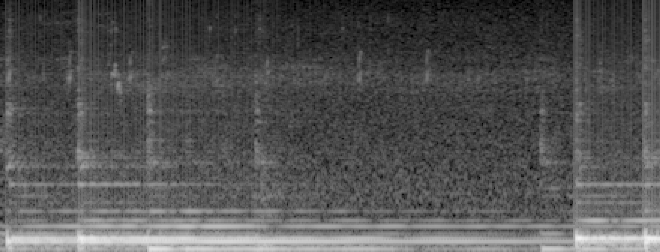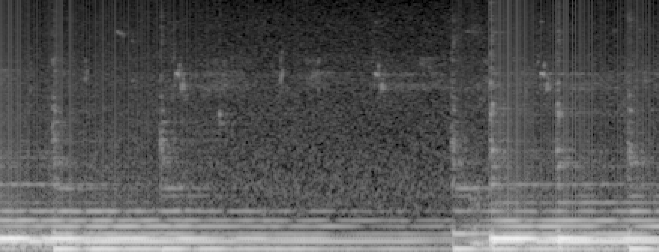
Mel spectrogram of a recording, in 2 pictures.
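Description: Pandrum, a handpan-style steel drum, struck in three groups of two or three deep notes, near the start, about five seconds in and near the end. Each group rings on and slowly dies away.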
